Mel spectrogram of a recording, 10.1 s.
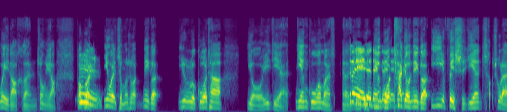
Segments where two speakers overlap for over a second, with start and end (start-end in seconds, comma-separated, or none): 7.0-8.2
